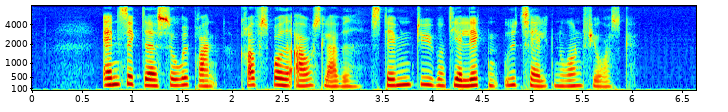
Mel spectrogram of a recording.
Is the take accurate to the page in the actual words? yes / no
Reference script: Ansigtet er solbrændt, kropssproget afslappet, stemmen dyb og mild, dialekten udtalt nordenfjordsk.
no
